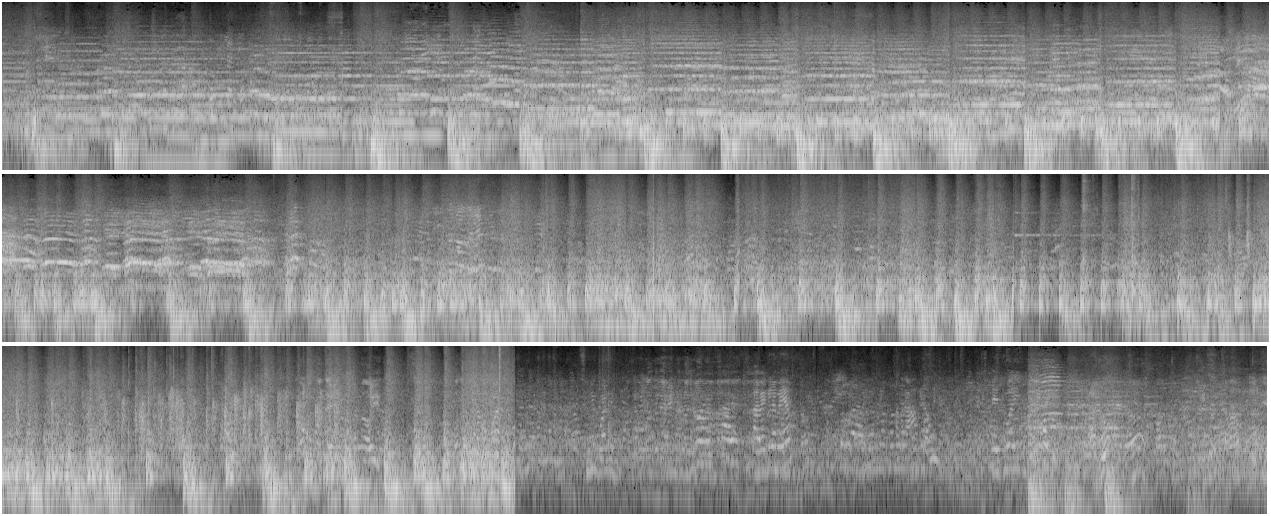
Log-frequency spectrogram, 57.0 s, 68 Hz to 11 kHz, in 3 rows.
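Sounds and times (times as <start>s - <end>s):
procession band music: 0.0s - 45.7s, 53.4s - 55.3s
crowd chatter: 0.0s - 56.9s
steady drum beat: 5.1s - 45.8s, 53.4s - 55.1s.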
